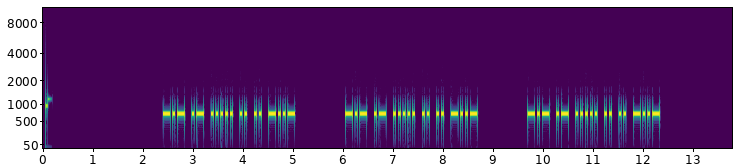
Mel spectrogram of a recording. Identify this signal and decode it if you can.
Morse code, heard as a keyed tone, about 25 wpm, 700 Hz. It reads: KA5IIX KA5IIX KA5IIX
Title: USA Call Signs - 6 Characters - Repeated 3x - 25wpm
